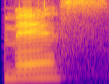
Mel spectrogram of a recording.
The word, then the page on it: mes: Spanish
